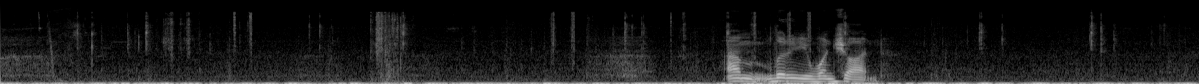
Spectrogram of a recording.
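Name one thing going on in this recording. Footsteps patter quickly over grass and wooden steps.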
